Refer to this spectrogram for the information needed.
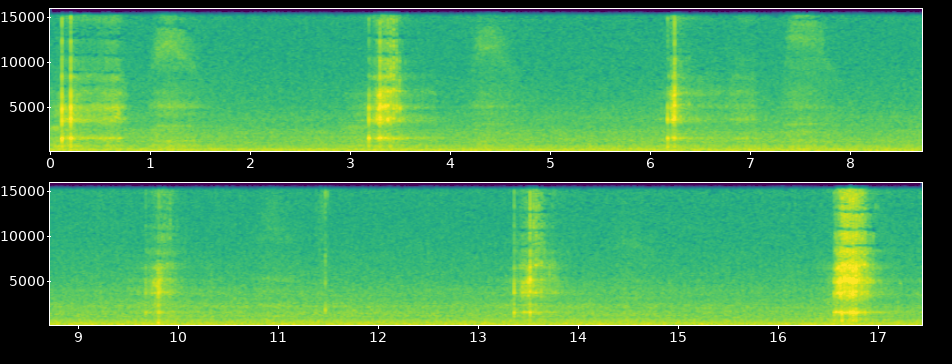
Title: Snoring baby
